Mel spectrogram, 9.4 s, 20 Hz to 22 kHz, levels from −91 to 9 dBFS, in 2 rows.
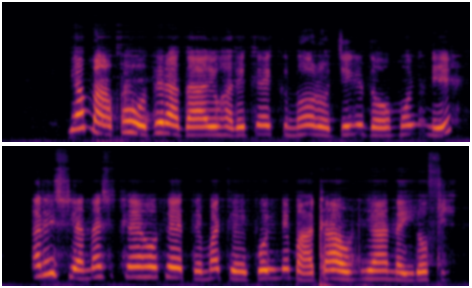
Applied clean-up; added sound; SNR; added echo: neural mask model DeepFilterNet 3.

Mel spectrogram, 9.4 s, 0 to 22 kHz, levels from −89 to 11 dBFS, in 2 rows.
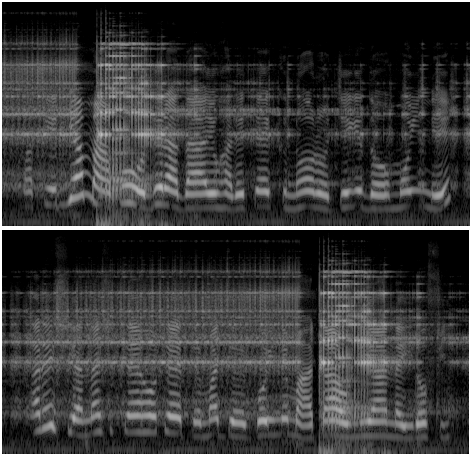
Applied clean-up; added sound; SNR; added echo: none; Coin (dropping); -3 dB; none.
